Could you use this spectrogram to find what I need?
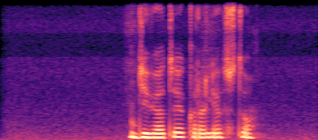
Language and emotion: Russian, neutral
